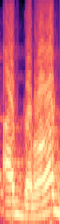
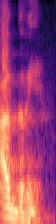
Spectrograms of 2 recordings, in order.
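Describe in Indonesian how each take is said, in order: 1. Vokal akhirnya bunyi 'a' terbuka. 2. Vokal akhirnya condong ke bunyi 'e/i'. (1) "setiap adroh" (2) "dibaca adri"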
